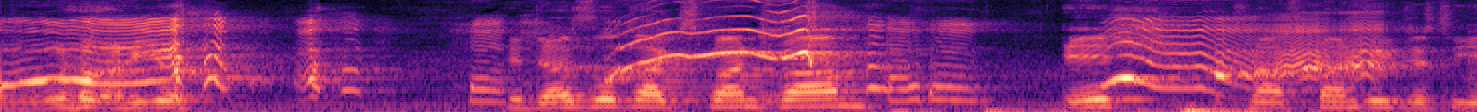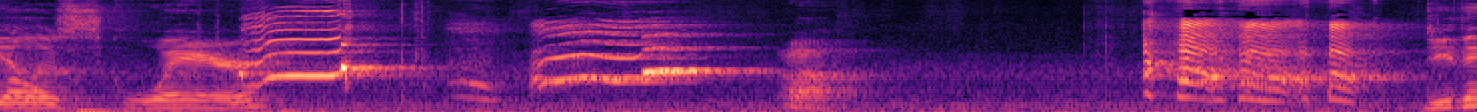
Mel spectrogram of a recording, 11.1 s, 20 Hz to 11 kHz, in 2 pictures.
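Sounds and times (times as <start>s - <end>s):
young child squealing: 0.0s - 1.0s, 2.2s - 3.5s, 4.1s - 5.3s, 6.4s - 8.5s
child crying: 0.0s - 5.3s, 6.4s - 8.5s.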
